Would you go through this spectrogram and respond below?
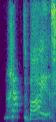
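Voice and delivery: laughing, loud and high; laughing as she tells him to pay; laughing tease. Retold or imitated. Teasing husband.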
